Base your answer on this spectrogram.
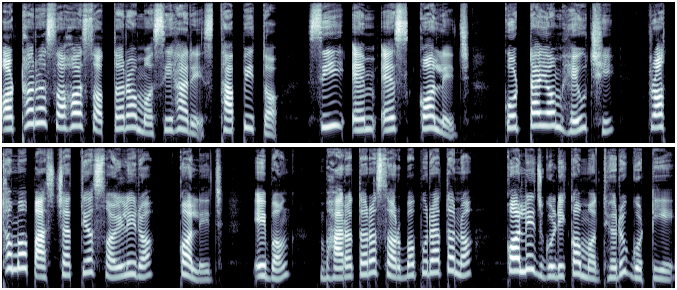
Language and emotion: Odia, neutral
